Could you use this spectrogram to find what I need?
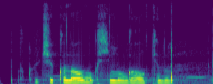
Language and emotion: Russian, neutral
